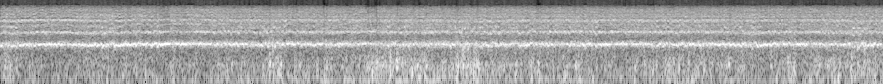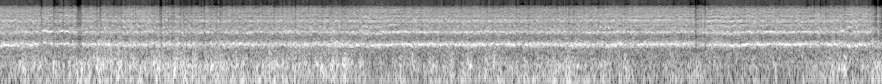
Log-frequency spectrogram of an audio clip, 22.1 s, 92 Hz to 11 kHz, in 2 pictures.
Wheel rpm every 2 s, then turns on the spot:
220, 230, 230, 230, 230, 230, 230, 230, 230, 230, 230.
none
